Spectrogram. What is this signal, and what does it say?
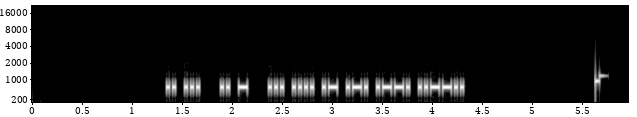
Morse code, heard as a keyed tone, about 40 wpm, 700 Hz. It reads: IS IT SHARP?
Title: Sentences from Top 1600 Words 40wpm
